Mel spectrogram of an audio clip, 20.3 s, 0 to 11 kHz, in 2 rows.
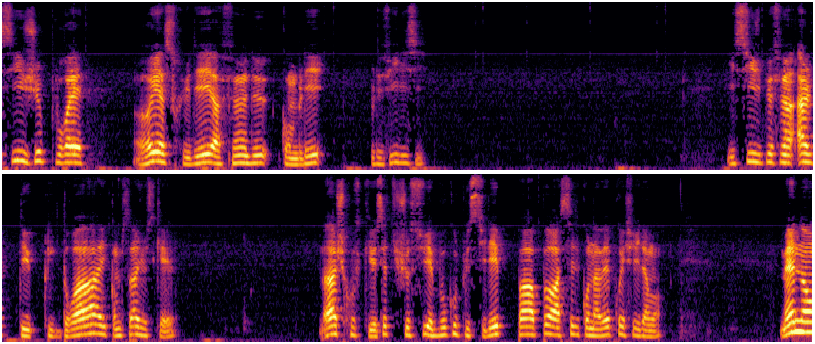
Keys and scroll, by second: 0.4 Tab, 1.8 e, 2.6 s, 4.5 e, 5.3 s, 7.9 s, 10.3 alt+s, 11.9 Tab, 12.8 a.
